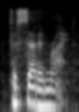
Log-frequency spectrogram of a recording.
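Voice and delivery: ordinary delivery

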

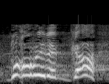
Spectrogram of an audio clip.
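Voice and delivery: loud, high cry of praise; shouted praise. Acted. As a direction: shout it out like a church cheer. Exclaiming praise for others.

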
